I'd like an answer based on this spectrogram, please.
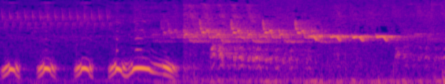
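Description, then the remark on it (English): A turkey hunter imitates an owl with a quick, loud series of rhythmic hoots, about five in under two seconds, as it grows dark, after hearing a turkey's wings going up; then the call stops and softer outdoor sounds and bird calls continue. “And then he hears the wings of a turkey going up, and he gives out a quick hoot.”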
